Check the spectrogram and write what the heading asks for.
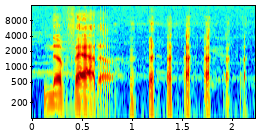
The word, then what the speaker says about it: Nevada: She puts her hands on the counter and leans in and looks me dead in the eyes and says, "It's pronounced Nevada."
